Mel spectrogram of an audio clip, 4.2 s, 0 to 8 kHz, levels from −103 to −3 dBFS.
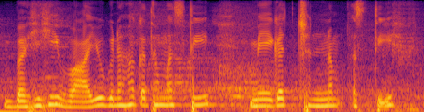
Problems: background sounds at intervals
